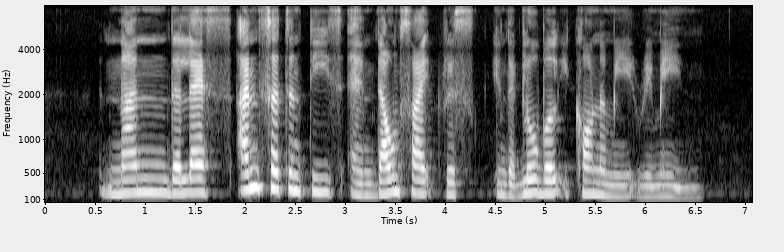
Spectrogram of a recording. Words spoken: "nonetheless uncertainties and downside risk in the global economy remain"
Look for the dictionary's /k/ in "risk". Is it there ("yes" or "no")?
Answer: yes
